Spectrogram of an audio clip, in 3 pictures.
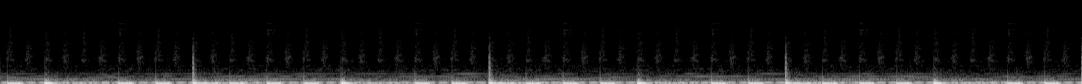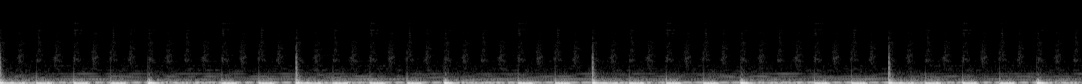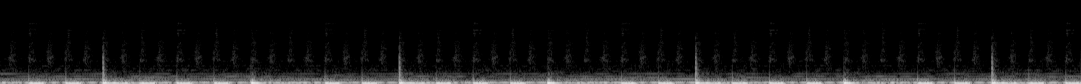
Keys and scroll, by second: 4.8 1, 12.7 2, 12.9 5, 18.5 1, 18.9 0.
